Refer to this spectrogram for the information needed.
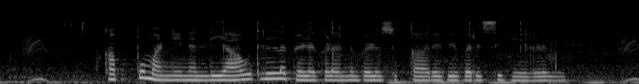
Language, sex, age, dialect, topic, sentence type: Kannada, female, 31-35, Coastal/Dakshin, agriculture, question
